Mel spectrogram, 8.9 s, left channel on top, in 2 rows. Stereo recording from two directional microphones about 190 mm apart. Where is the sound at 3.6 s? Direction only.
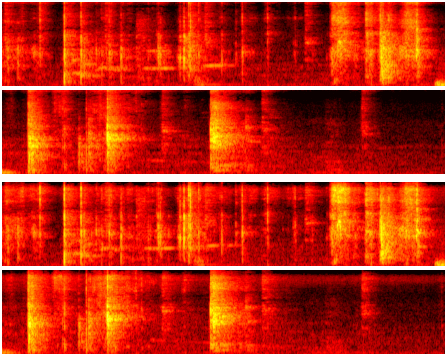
5° left (ahead or behind).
